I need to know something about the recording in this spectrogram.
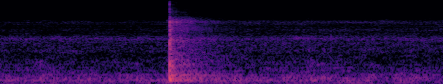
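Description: Hand screwdriver driving a screw into a plastic battery-compartment cover on an ECG machine's casing: quiet handling with one sharp click a little under a second in.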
